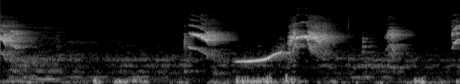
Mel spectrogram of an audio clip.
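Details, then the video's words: Indian ringneck parrot talks and dances, mixing harsh raspy squawks with a smooth upward-sliding whistle and short chattering notes, set against a low background hum. "Ringneck Parrot Talking"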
